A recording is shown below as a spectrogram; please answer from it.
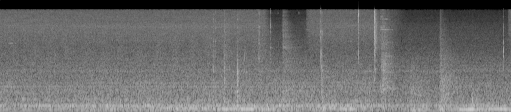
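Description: Steady low machine hum, with a handful of light metallic clicks from about four seconds in as a steel circlip is worked by hand into its groove in the gearbox housing's seal bore.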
